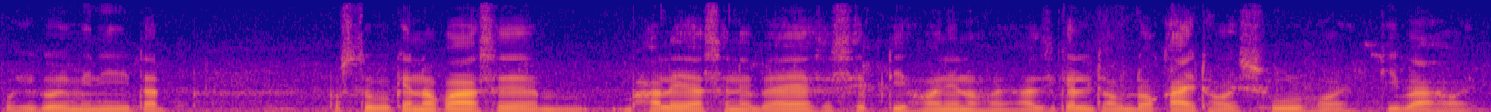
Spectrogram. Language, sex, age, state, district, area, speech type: Assamese, male, 30-45, Assam, Golaghat, rural, spontaneous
